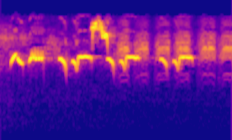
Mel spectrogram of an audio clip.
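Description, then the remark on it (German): A Eurasian blackcap sings a rapid, fluting warble of bright, high notes, clear, with no voices or other sounds around it. “Das war eine Mönchsgrasmücke.”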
